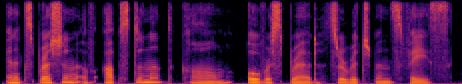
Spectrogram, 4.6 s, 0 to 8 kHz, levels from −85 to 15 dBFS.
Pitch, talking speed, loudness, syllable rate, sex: 165 Hz, 115 wpm, -19 LUFS, 4.1 syllables/s, female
